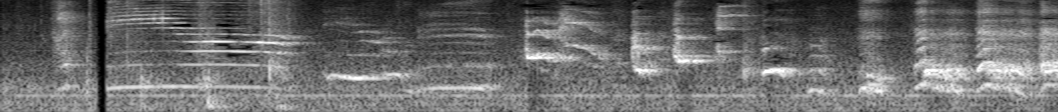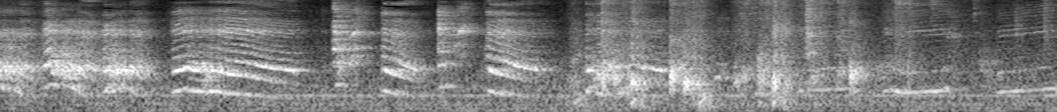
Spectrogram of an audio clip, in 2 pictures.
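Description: High-pitched squeaky voices squealing in many short rising and falling calls, sparse at first and busier from about four seconds in, over a faint steady hum.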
